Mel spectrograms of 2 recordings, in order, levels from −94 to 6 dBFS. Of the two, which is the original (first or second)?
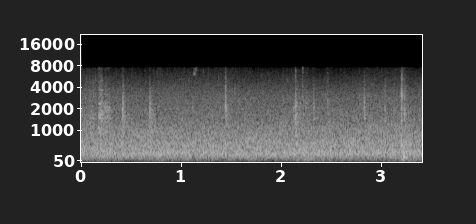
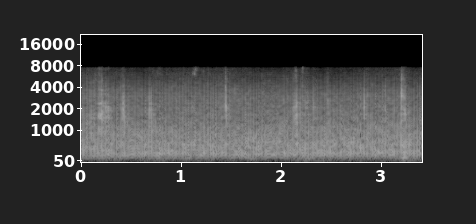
first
